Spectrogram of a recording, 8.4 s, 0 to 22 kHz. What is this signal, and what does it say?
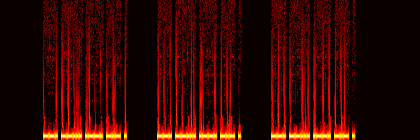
Morse code, heard as a keyed tone, about 40 wpm, 700 Hz. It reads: G7PKE G7PKE G7PKE
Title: DXCC-100 Call Signs - 5 Characters - Repeated 3x - 40wpm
